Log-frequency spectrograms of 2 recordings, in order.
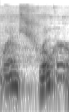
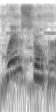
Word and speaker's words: Bram Stoker: Is it Bram Stroker or Stoker? Bram Stoker. I said it wrong.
